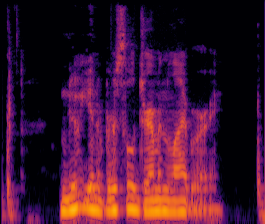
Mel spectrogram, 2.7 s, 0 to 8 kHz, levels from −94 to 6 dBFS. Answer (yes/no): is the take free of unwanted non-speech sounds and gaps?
yes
